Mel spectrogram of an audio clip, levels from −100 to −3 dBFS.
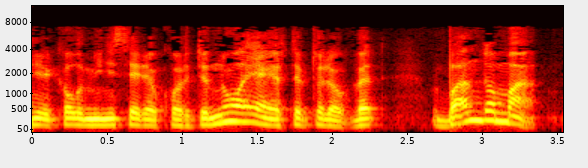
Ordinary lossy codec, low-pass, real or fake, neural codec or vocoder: MP3, 32 kbps; 7.2 kHz; fake; codec, 16 kHz, 0.8 kbps, ZipCodec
